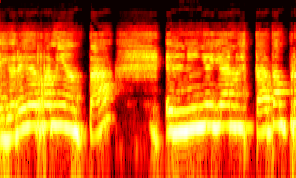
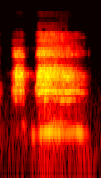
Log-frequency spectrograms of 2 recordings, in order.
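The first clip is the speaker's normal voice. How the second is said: mamá said very softly, barely voiced; 13 dB quieter than usual. Shown as a demonstration. Therapist modelling calling a sleeping mother. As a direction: call mamá gently so she keeps sleeping. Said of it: "llámala despacito".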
